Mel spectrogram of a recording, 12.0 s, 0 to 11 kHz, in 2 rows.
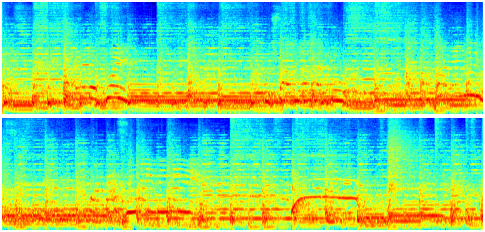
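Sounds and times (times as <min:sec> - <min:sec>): accordion chords and melody: 0:00.0 - 0:12.0
steady drum beat: 0:00.0 - 0:12.0.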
